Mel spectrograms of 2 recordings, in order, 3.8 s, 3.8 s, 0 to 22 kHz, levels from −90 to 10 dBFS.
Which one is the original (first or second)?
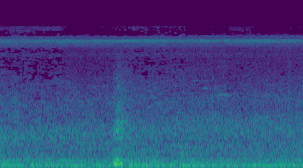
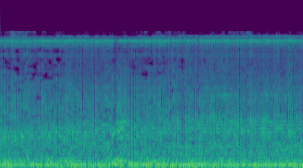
first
